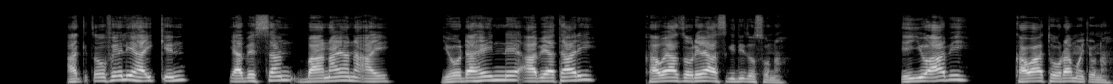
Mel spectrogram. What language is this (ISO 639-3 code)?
gof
